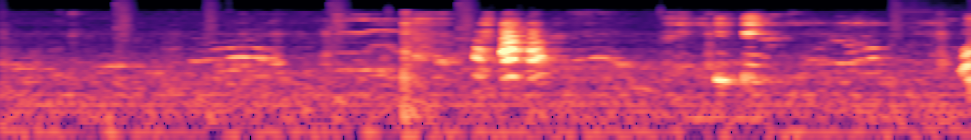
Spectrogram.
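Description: A young girl talks with animation close to a microphone.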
